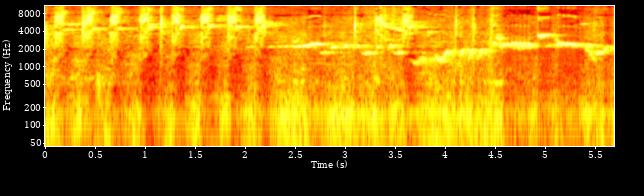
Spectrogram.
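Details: Shama song played to get other white-rumped shamas singing: a burst of rapid high chirps, then long gliding whistles that dip and rise, over steady low noise.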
